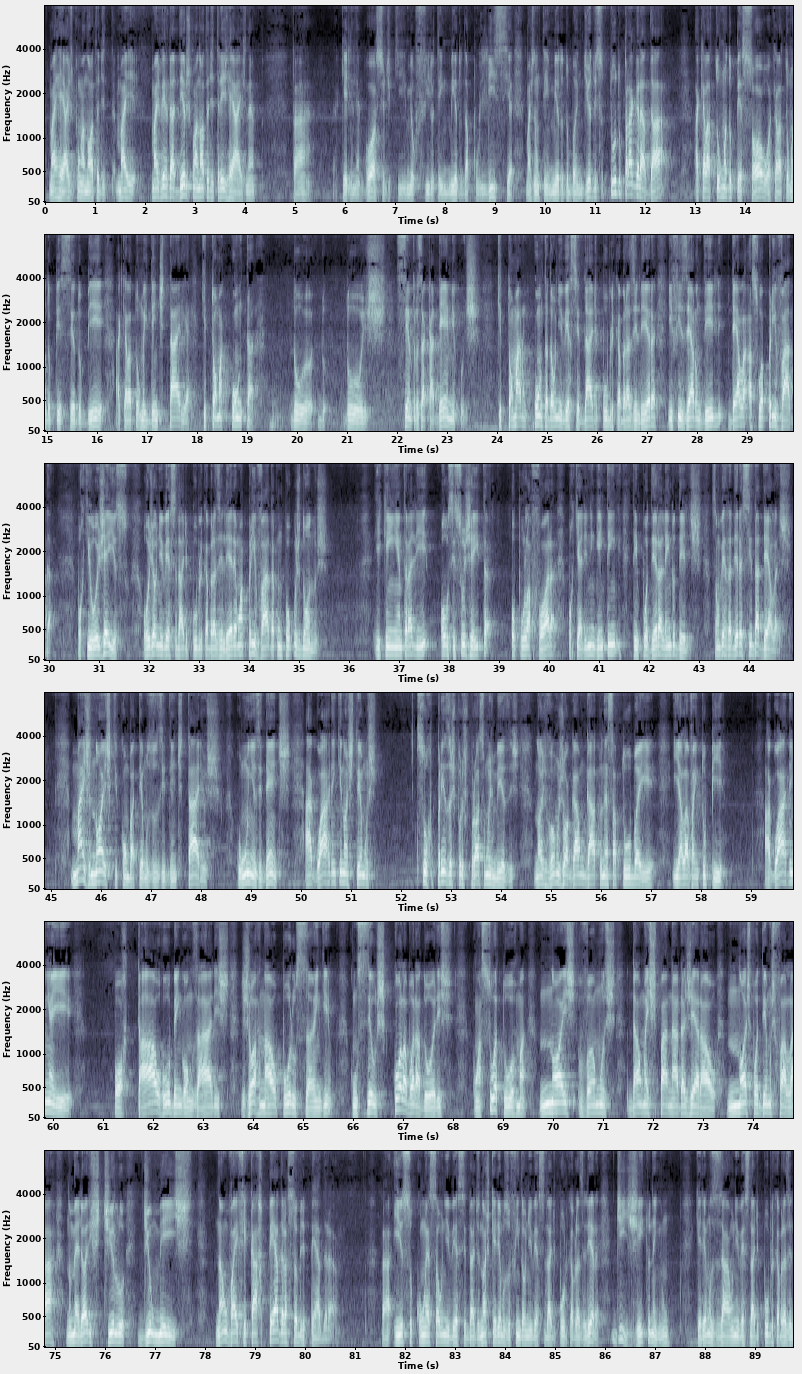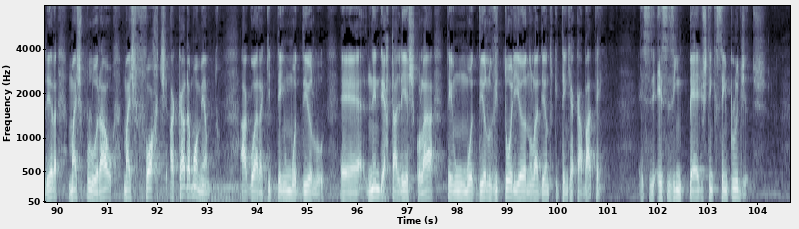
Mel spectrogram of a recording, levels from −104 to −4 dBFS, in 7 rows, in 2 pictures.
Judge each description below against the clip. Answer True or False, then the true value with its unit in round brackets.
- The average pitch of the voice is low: True (115 Hz)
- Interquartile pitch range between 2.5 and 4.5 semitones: True (3.3 semitones)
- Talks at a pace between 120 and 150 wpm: True (130 wpm)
